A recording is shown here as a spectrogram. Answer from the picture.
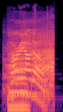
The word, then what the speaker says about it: Mariota: Mariota.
